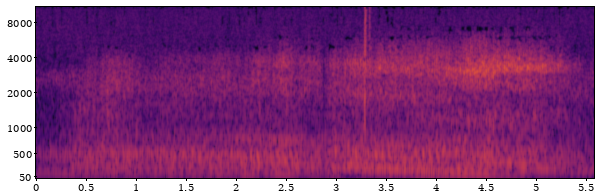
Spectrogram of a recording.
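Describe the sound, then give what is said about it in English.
A propeller plane's engine drones steadily in flight as the plane banks to come in from the other side, a low throbbing roar with a rising pitch shift partway through as it turns, with no voices over it. “I'll bank the plane and come in from the other side.”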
